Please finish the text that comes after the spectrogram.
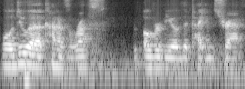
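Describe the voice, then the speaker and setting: A man's voice: medium pitch, steady tone, moderate pace, darkish tone. A man with a congested voice, chatting casually about football as a podcast co-host, hesitant with many ums. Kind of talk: casual sports chat. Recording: echoey room, faint noise.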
